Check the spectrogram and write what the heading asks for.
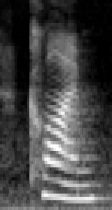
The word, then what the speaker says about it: climb: practice them with me I'm not pronouncing the B I'm just pronouncing the M consonant sound climb Krum lam some dumb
